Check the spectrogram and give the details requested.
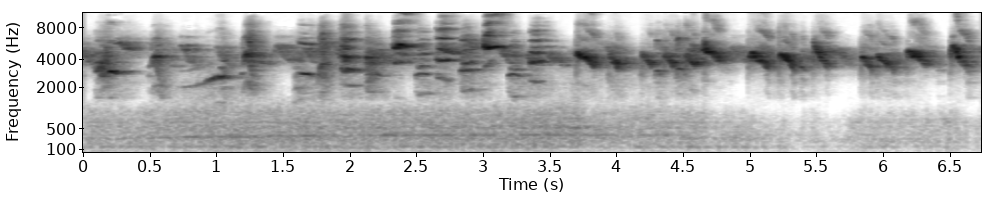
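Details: Captive puff-backed bulbul on 14 July 2021, third deworming day: a dense, varied jumble of whistled and chirped notes at first, settling into evenly spaced high chirps, with low room hum in the first half.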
